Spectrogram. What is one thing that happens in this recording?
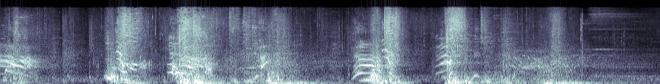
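Swords clash and strike loudly in a fight.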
